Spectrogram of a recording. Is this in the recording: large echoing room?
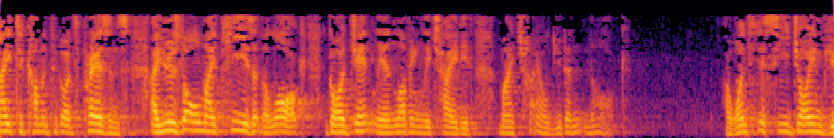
yes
